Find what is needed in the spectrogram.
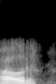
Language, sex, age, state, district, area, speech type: Odia, male, 60+, Odisha, Jajpur, rural, conversation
